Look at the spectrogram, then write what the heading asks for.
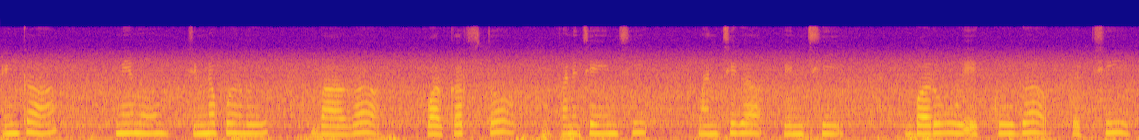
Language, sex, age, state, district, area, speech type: Telugu, female, 18-30, Andhra Pradesh, Visakhapatnam, rural, spontaneous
